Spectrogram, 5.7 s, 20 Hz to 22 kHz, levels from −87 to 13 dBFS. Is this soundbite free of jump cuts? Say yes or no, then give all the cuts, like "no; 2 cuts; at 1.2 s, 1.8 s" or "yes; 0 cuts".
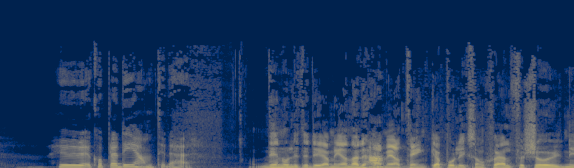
yes; 0 cuts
